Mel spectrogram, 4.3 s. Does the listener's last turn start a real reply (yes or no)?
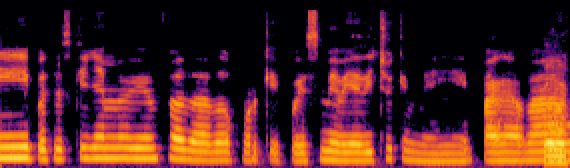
no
